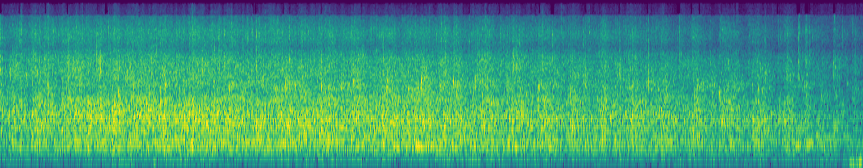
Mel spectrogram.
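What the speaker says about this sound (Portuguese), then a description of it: "Aplauda o Senhor, querido, aplauda o Senhor." A church congregation applauds together in a steady, dense wash of clapping that fills the whole stretch and eases off slightly toward the end, with no other sound standing out.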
